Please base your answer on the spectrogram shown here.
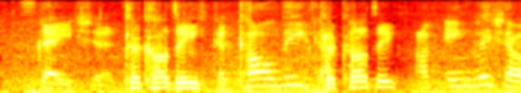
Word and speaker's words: Kirkcaldy: Well, as you can see, ladies and gentlemen, we have just arrived at Kirkcaldy station.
